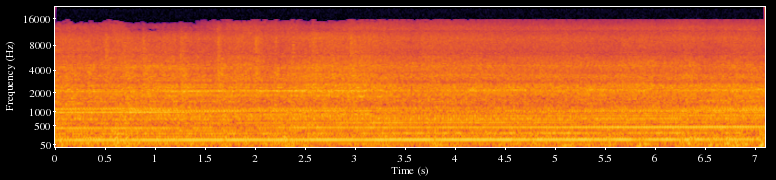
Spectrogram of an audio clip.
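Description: A 140-horsepower outboard motor running at speed, a steady drone that climbs slightly in pitch, over the rush of the boat's wake.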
